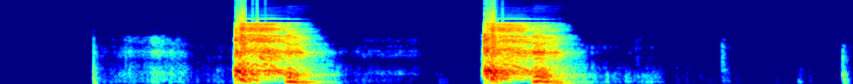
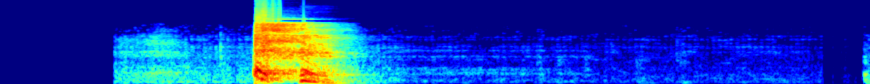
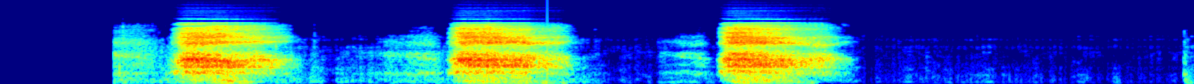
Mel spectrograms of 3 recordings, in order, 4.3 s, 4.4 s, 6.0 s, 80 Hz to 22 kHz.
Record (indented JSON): {
  "three_cough_length": "4.3 s",
  "three_cough_amplitude": 32768,
  "three_cough_signal_mean_std_ratio": 0.33,
  "cough_length": "4.4 s",
  "cough_amplitude": 32768,
  "cough_signal_mean_std_ratio": 0.24,
  "exhalation_length": "6.0 s",
  "exhalation_amplitude": 32371,
  "exhalation_signal_mean_std_ratio": 0.41,
  "survey_phase": "beta (2021-08-13 to 2022-03-07)",
  "age": "65+",
  "gender": "Male",
  "wearing_mask": "No",
  "symptom_none": true,
  "smoker_status": "Ex-smoker",
  "respiratory_condition_asthma": false,
  "respiratory_condition_other": false,
  "recruitment_source": "REACT",
  "submission_delay": "5 days",
  "covid_test_result": "Negative",
  "covid_test_method": "RT-qPCR",
  "influenza_a_test_result": "Negative",
  "influenza_b_test_result": "Negative"
}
